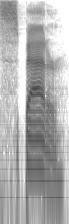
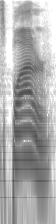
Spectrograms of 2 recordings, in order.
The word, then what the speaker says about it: spatter: That's See, you said it right, spatter. It's not splatter, children. It's spatter. Spatter, not blood splatter.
